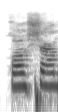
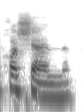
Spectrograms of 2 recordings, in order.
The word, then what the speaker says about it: prochain: Notice here, prochain looks different than prochaine. Notice how I'm pronouncing it differently. Prochaine, prochain, prochaine, prochain. Because this noun right here, le mois, is masculine.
